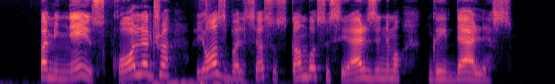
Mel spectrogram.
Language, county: Lithuanian, Vilnius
